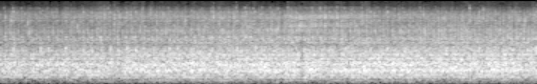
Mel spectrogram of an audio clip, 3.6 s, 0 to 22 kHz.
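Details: Steam launch with Cheddar Proteus 4.5 cc Maudsley reversing engine and engine-driven feed pump, gas-fired, second whistle used as pressure relief; steady even hiss and soft rapid chuff, no knocks or hesitation; running smoothly and normally.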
